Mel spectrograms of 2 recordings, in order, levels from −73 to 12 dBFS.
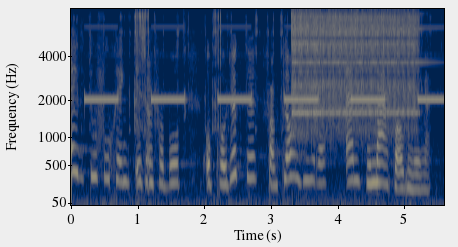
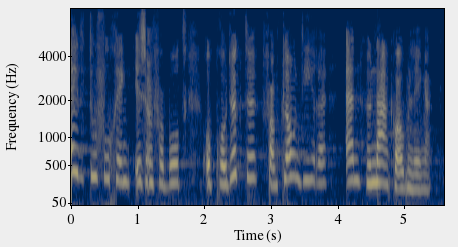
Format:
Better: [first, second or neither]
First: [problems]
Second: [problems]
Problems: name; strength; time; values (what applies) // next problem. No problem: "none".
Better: second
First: background sound (Alarm / Clock + Alarm); 3 dB above the speech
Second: none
